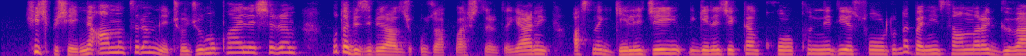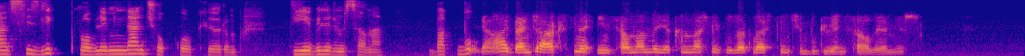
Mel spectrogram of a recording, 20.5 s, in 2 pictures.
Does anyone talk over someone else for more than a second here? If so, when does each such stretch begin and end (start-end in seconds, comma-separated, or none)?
none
